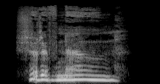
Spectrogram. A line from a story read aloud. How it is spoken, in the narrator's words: said, his breath coming in shorter, faster pants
